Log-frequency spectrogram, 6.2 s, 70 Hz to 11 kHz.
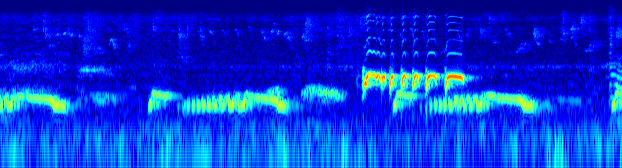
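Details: Zebra dove, 24 September 2023, singing with open beak: several short low rolling coos, then an emphatic higher pulsed trill of about six beats overlapping a softer coo.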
